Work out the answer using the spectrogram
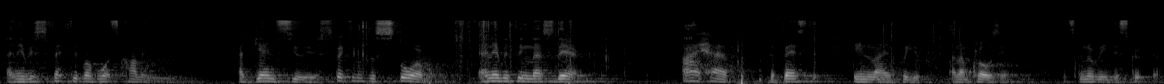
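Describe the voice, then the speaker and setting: A man's voice: medium pitch, moderate pace, mellow, a little hiss or hum. A man pastor preaching a sermon, calling out to his congregation with rising emphasis. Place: church. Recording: echoey church hall.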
